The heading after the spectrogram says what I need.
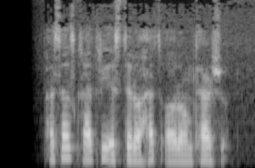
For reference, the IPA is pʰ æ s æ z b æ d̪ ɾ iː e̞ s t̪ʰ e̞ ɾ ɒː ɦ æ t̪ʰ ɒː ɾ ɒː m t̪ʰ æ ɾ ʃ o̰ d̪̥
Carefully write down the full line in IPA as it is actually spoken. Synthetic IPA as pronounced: pʰ æ s æ z ɢ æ d̪ ɾ iː e̞ s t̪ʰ e̞ ɾ ɒː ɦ æ t̪ʰ ɒː ɾ ɒː m t̪ʰ æ ɾ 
